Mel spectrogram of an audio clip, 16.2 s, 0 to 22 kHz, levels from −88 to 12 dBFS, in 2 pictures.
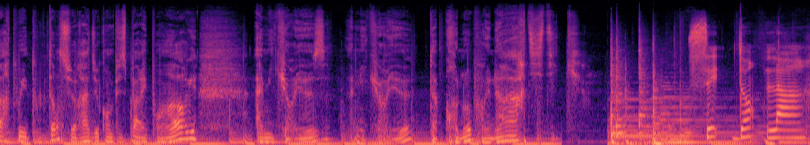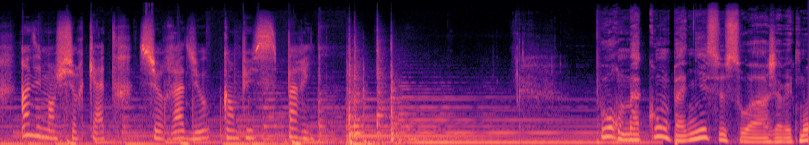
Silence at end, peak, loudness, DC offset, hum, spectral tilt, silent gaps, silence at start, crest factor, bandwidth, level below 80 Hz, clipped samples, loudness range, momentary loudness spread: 0 s; -2 dBFS; -16 LUFS; under 0.1%; none; -4.5 dB/octave; none; 0 s; 14 dB; 17.5 kHz; -24 dBFS; under 0.1%; 4 LU; 9 LU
